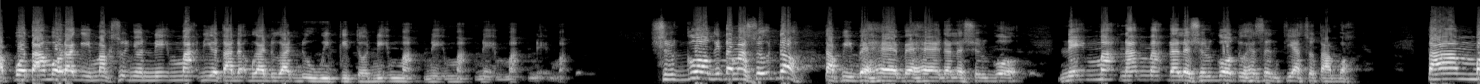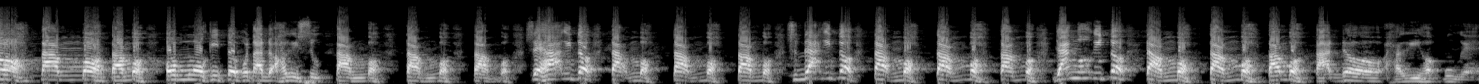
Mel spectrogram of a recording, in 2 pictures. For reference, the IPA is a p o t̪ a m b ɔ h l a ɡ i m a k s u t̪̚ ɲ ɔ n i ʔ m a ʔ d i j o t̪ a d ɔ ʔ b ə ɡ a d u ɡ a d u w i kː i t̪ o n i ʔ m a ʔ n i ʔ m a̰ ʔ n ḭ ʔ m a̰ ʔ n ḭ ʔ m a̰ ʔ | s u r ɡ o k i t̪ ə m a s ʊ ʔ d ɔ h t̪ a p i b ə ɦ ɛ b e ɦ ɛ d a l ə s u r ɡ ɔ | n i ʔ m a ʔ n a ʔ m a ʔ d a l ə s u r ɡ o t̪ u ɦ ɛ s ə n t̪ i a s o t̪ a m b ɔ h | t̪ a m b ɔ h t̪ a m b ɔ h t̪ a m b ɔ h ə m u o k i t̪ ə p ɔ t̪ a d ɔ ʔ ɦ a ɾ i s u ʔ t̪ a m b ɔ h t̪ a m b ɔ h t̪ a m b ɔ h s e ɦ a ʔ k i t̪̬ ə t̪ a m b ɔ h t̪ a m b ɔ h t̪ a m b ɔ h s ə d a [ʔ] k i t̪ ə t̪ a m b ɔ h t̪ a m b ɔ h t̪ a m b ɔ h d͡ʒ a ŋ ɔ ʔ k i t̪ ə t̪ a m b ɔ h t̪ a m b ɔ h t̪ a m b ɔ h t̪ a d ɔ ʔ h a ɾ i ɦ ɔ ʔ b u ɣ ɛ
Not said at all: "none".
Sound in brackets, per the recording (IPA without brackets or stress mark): ʔ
